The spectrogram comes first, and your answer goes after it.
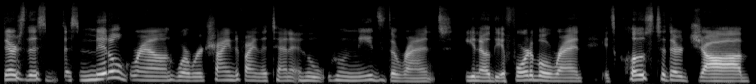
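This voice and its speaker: A woman's voice: lowish voice, normal speed, few pauses, fairly bright tone, clear, resonant tone, no echo, studio quality. A woman hosting a conversational interview, speaking casually and emphatically. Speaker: podcast host, real estate advisor.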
